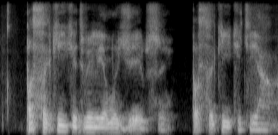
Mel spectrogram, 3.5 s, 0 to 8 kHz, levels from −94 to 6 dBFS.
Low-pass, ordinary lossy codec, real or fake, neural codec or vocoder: 7.2 kHz; Opus, 64 kbps; fake; codec, 16 kHz, 2 kbps, FreqCodec, larger model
